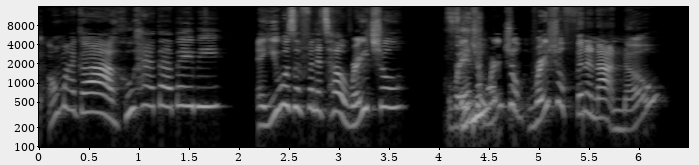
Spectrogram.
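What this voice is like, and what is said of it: Imitated put-on Black American accent. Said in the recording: “she already had a little bit of a black accent ... Her whole accent shifts when she's talking to him”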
